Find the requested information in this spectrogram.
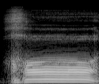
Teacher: Kemudian ada alifnya ini dibaca mad thaf alif ini didahului huruf yang berharakat fathah dibaca mad thaobi'i panjangnya yaitu satu alif atau dua harakat atau dua ketukan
